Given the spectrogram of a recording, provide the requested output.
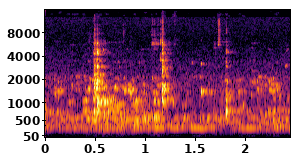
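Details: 2014 Hyundai car driving through deep flood water, up to about four feet: quiet engine under irregular bubbling, gurgling pops like a motorboat as the submerged tailpipe blows through water. No stalling, no damage.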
